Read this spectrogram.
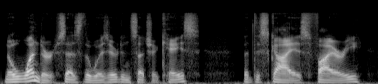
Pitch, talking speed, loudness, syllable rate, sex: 100 Hz, 220 wpm, -20 LUFS, 5.4 syllables/s, male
